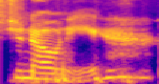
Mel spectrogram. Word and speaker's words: Giannone: It's Giannone.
